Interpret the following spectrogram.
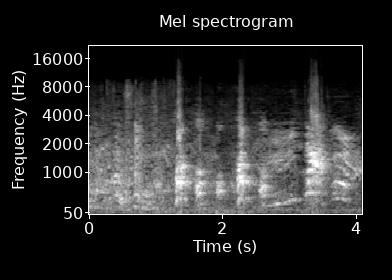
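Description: A man's voice giving a handful of short, sharp, high yelps, the last and longest near the end.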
